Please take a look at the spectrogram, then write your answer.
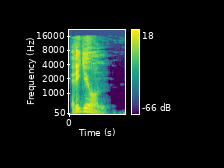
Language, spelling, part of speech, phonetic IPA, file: Russian, регион, noun, [rʲɪɡʲɪˈon], Ru-регион.ogg
- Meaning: region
